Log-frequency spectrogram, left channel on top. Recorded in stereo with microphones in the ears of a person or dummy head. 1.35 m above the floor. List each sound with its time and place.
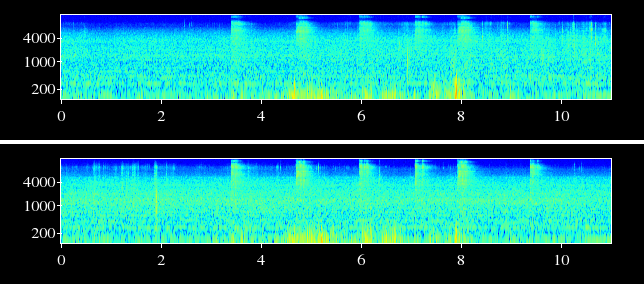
3.4 s a dropped coin: 15° right (ahead or behind), 2.5 m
